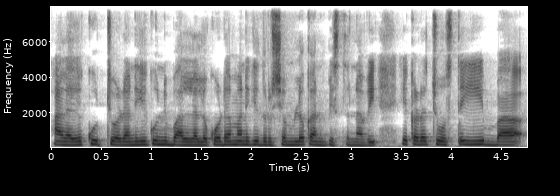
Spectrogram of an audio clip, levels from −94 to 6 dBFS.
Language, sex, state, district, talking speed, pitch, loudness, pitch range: Telugu, female, Andhra Pradesh, Krishna, 150 wpm, 185 Hz, -13 LUFS, 180-195 Hz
